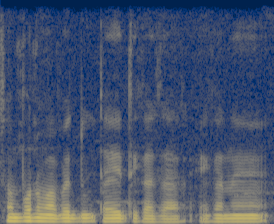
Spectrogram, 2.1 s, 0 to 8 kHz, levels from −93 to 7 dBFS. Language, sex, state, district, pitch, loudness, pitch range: Bengali, male, Tripura, Dhalai, 110 Hz, -19 LUFS, 110-115 Hz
